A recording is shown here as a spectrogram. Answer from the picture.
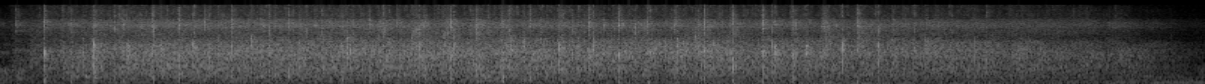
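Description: A large audience applauding: the clapping swells within the first second, holds steady, then dies away over the last couple of seconds.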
